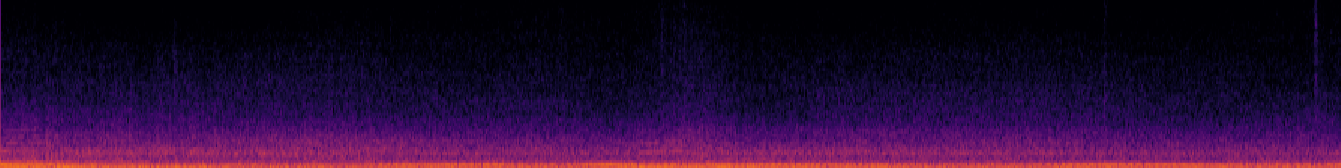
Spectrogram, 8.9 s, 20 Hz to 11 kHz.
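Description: A Lotus 3-Eleven accelerates hard through city streets in Eindhoven, its engine roaring loud and close with rising, shifting tones and a constant whir and road rumble, no voices.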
